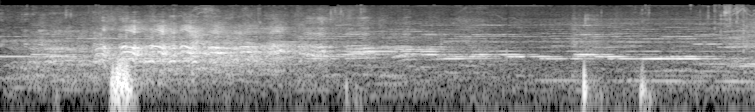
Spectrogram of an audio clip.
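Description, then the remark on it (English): A tinkling ice cream truck jingle plays continuously at moderate volume, with faint chatter and occasional laughter in the background and a few sharp knocks along the way. “Sitting there thinking about that bread, and all of a sudden the ice cream truck comes by, and the bread is now replaced with the thought of the bomb pop that you're going to get off that truck.”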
